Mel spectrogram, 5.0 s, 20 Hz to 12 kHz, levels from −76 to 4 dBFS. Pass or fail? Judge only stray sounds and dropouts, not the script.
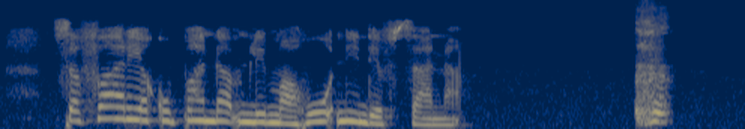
fail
